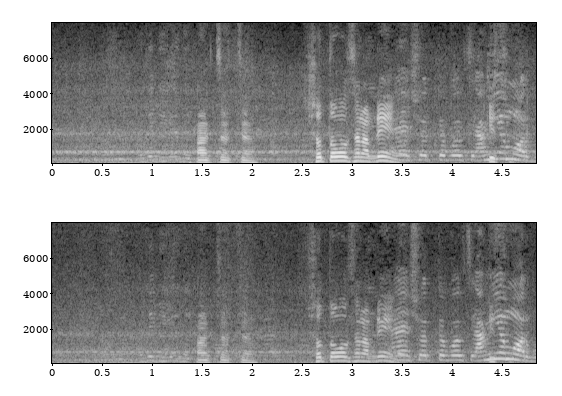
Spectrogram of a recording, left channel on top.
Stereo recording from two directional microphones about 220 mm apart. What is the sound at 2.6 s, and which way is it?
Speech, 10° left (ahead or behind).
